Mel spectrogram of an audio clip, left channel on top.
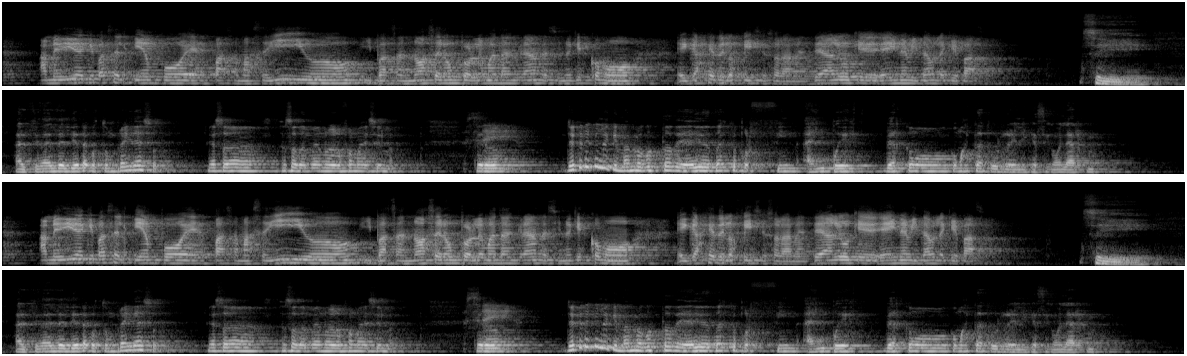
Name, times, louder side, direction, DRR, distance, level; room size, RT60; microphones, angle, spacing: voice 1, 0.0-9.9 16.4-16.9, right 2 dB, 25° right, 5 dB, 1.5 m, -26 dB
voice 2, 10.8-11.4 12.0-13.5 13.9-15.8 16.1-16.8 17.4-20.4 20.6-22.8, equal, 5° left, 1 dB, 0.7 m, -20 dB
16.0 x 7.2 x 8.8 m, 1.3 s
head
